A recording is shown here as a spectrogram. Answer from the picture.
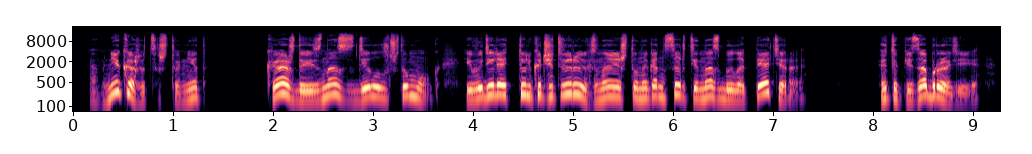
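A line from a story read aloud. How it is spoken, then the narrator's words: Gruff mutter. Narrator (Russian): буркнул Терри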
